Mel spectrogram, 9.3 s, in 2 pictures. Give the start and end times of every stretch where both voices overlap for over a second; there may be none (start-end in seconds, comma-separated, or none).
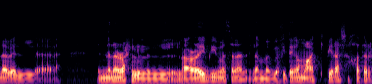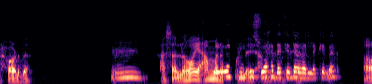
7.2-8.5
